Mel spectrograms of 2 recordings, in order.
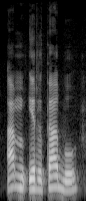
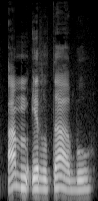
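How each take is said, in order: The two takes are said the same way.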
